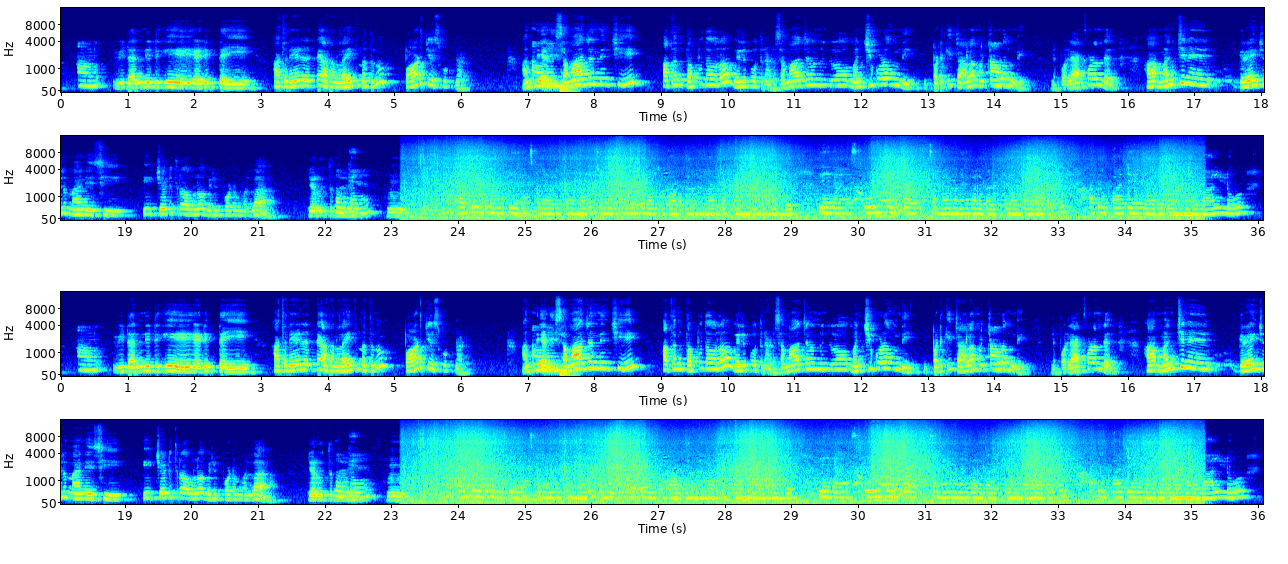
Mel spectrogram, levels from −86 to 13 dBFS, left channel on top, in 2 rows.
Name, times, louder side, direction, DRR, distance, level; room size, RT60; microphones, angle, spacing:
voice 1, 0.2-0.6 7.1-7.6 13.9-14.3 22.2-22.7 24.0-35.8, equal, 5° left, 3 dB, 2.4 m, -29 dB
voice 2, 0.8-2.8 3.2-4.9 5.2-6.1 6.7-8.6 9.0-12.8 13.1-14.4 15.0-15.8 16.3-18.9 19.3-21.2 21.8-22.5 22.9-23.3, right 1 dB, 45° right, 3 dB, 2.0 m, -26 dB
sound 1, 23.1-35.2, right 3 dB, 15° right, 0.4 m, -29 dB
15.5 x 10.0 x 2.9 m, 0.36 s
head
